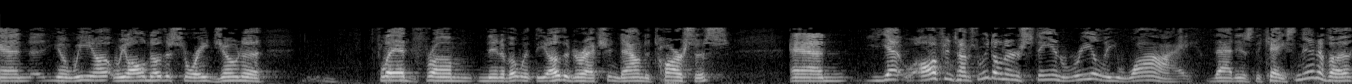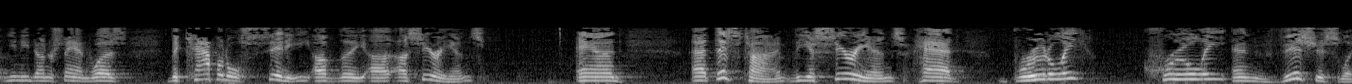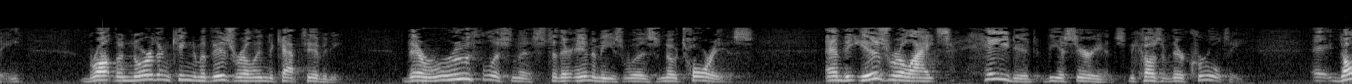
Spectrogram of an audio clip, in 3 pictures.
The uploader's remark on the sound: Ketha Heights Baptist Church ~ Live Broadcast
